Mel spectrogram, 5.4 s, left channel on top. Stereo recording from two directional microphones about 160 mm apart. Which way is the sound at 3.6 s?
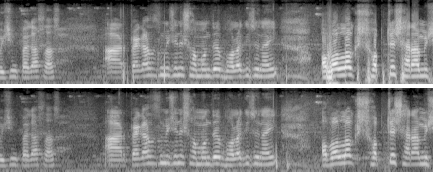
40° left (ahead or behind).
